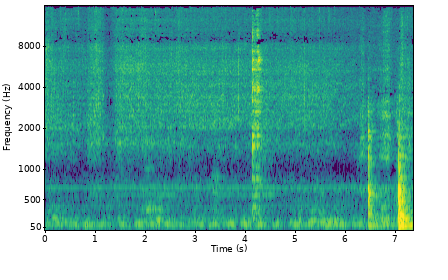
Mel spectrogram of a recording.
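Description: Oil and ghee sizzling steadily under sweet potatoes roasting on a hot iron tawa, with a short tap of a knife on the pan about four seconds in. Near the end a pressure cooker is set down over them as a cover, with two metal knocks.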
